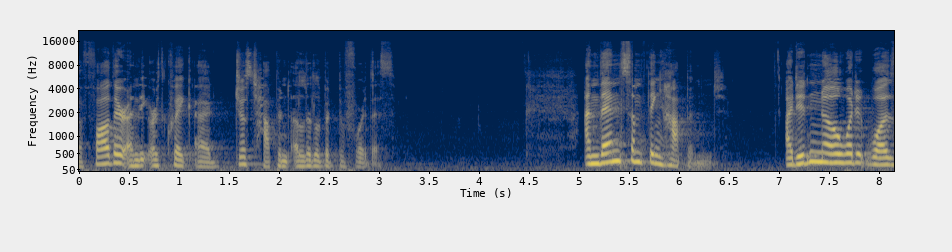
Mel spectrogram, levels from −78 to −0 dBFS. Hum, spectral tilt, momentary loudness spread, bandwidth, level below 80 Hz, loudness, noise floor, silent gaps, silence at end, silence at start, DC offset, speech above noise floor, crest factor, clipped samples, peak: none; -5 dB/octave; 20 LU; 16.5 kHz; -50 dBFS; -19 LUFS; -54 dBFS; none; 0 s; 0 s; under 0.1%; 35 dB; 20 dB; under 0.1%; -2 dBFS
